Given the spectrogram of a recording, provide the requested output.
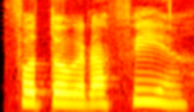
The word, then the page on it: fotografía: Spanish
